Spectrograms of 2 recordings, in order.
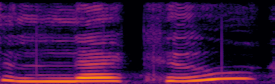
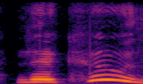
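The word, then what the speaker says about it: Lekeux: belgian soldier named lieutenant lekku who adopted him and if i'm pronouncing his name wrong it's l-e-k-e-u-x laku loved his kitty and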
